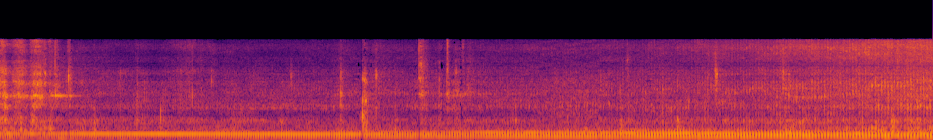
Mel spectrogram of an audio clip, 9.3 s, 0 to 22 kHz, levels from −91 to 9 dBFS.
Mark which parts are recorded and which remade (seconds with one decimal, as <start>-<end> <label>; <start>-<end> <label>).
0.0-5.4 remade; 5.4-6.0 recorded; 6.0-9.3 remade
